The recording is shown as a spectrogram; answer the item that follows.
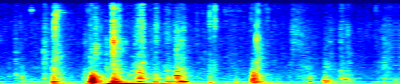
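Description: Knocks, clicks and a heavy thump of people moving about at a front door in a small hallway, the loudest thump about a second in.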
